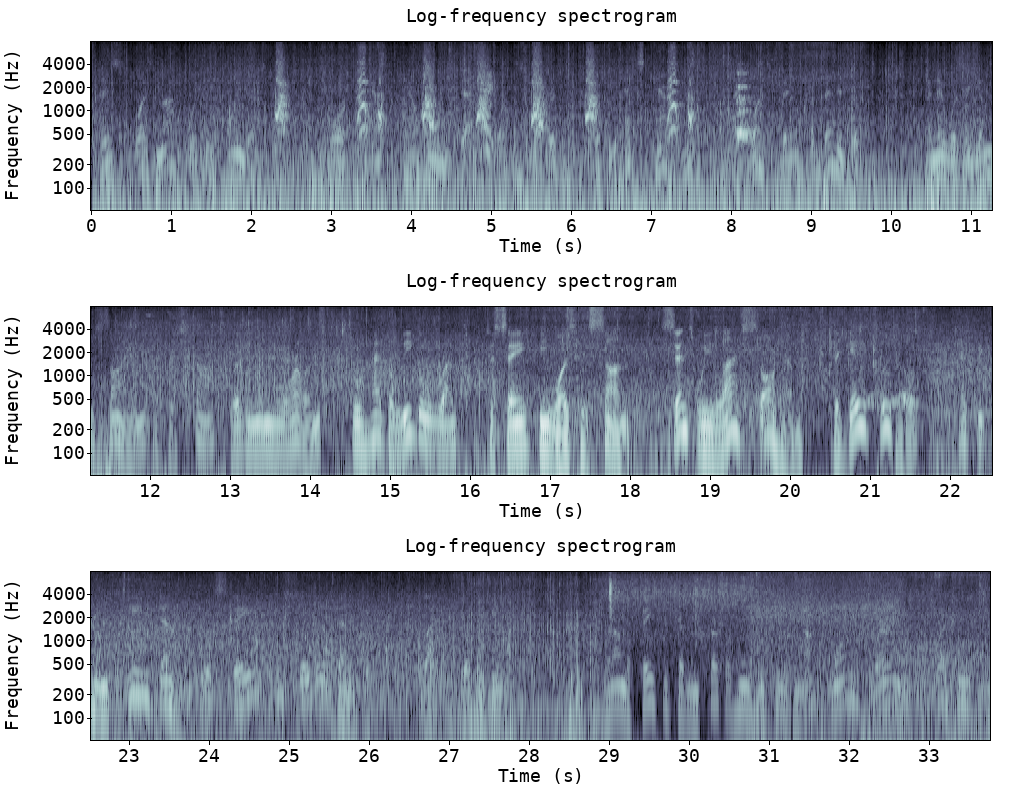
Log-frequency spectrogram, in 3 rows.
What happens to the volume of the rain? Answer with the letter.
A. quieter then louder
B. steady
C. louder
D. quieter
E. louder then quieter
B.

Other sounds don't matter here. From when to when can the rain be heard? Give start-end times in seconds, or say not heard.
0.0-33.7.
